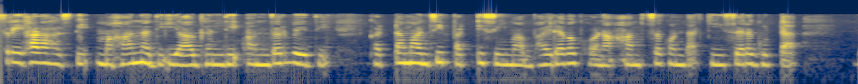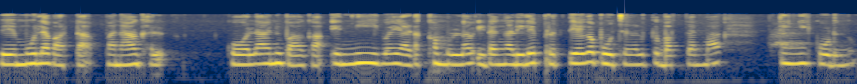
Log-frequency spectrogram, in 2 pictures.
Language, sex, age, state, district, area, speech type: Malayalam, female, 18-30, Kerala, Wayanad, rural, read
